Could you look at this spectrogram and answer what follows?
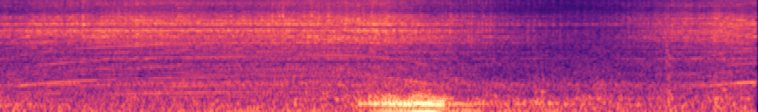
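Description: A small radio-controlled car motor drives forward with a steady electric whir that swells briefly mid-way and then settles, close and continuous with no talk.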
